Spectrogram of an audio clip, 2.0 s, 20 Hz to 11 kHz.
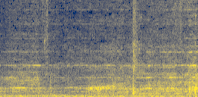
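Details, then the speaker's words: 2008 Chevy Suburban front wheel lifted and spun: faint, steady metallic rasp with brief scraping flares, metal on metal from worn brake pads, probably mostly the inner pad, louder on one side. "And spin the tire, you can hear metal on metal. So right there, you know that them brakes are worn. Either it's probably the inner brake pad mostly."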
